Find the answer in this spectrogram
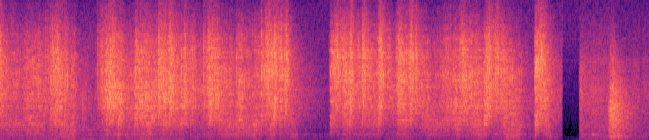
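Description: Sci-fi sound effect of crackling, hissing electrical discharge in irregular surges as an experiment's energy field collapses. It dips about halfway through and cuts out briefly just before the end.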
